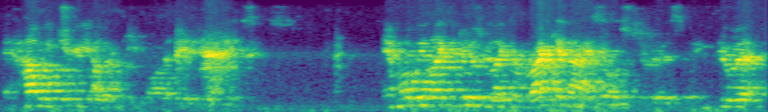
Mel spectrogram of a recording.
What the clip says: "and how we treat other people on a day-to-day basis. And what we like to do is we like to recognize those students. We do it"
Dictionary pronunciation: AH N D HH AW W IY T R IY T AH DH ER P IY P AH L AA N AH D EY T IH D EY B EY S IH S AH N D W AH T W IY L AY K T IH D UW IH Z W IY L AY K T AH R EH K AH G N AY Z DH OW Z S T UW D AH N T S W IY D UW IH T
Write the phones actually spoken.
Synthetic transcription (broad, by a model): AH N HH AW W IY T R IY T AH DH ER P IY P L AH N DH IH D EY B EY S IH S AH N W AH T W IY L AY K T IH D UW IH Z W IY L AY K T AH R EH K AH G N AY Z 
